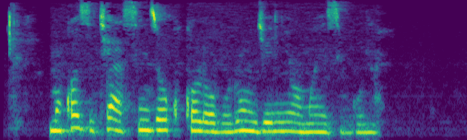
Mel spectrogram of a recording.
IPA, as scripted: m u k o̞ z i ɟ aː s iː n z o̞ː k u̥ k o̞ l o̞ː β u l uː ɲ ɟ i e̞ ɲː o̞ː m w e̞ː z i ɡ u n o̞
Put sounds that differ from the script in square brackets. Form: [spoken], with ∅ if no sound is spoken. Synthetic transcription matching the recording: m u k o̞ z i [c] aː s iː n z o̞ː k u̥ k o̞ l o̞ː β u l uː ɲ ɟ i e̞ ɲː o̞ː m w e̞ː z i ɡ u n o̞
